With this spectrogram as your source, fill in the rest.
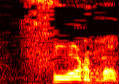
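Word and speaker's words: fôrma: Então, forma, mas cuidado porque a pronúncia é fechada, né?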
